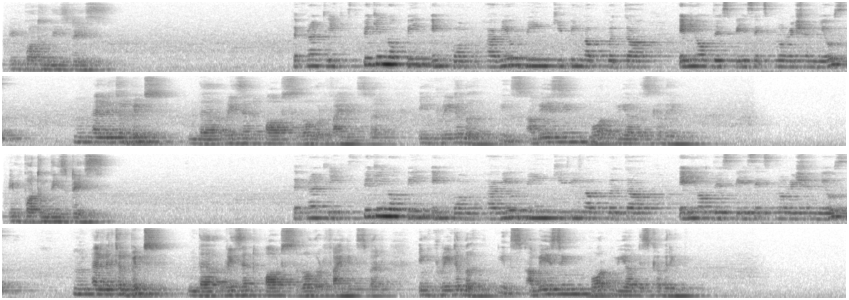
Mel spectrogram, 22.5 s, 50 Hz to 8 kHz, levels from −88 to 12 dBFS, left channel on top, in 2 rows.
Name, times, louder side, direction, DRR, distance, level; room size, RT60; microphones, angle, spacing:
voice 1, 0.1-1.4 12.2-20.4, right 4 dB, 60° right, 0.4 m, -27 dB
voice 2, 4.1-4.5 4.8-8.6 9.0-11.2, left 1 dB, 35° left, 0.4 m, -21 dB
4.9 x 2.0 x 4.1 m
head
